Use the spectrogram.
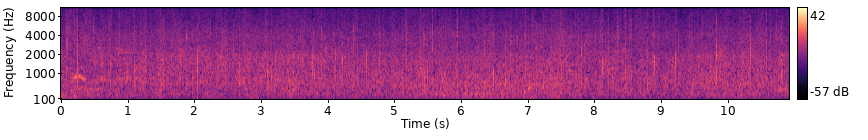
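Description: Sustained applause from a large audience thanking Master Lu Junhong at the end of a question-and-answer session, a dense, even roar of many hands clapping at once that stays steady and loud from start to finish.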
